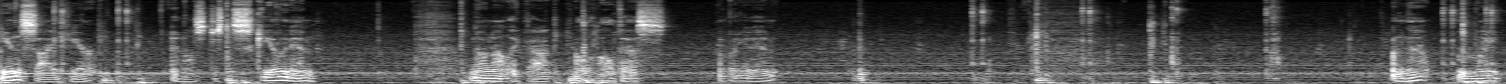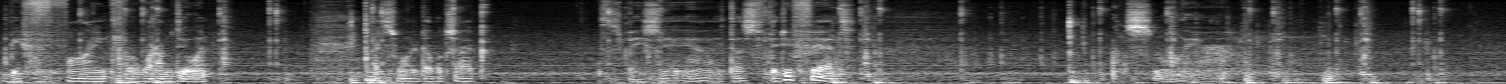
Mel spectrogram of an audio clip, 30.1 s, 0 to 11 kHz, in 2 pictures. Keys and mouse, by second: 2.3 s, 5.9 alt+s, 10.4 Tab, 11.6 a, 14.6 x, 15.2-16.2 middle drag, 17.9 right click, 18.7 shift+d, 21.6 middle click, 26.1 a.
